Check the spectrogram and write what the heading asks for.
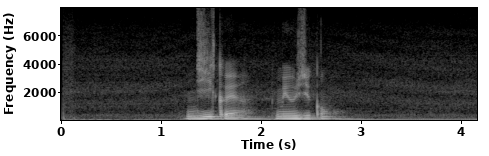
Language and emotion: Russian, neutral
